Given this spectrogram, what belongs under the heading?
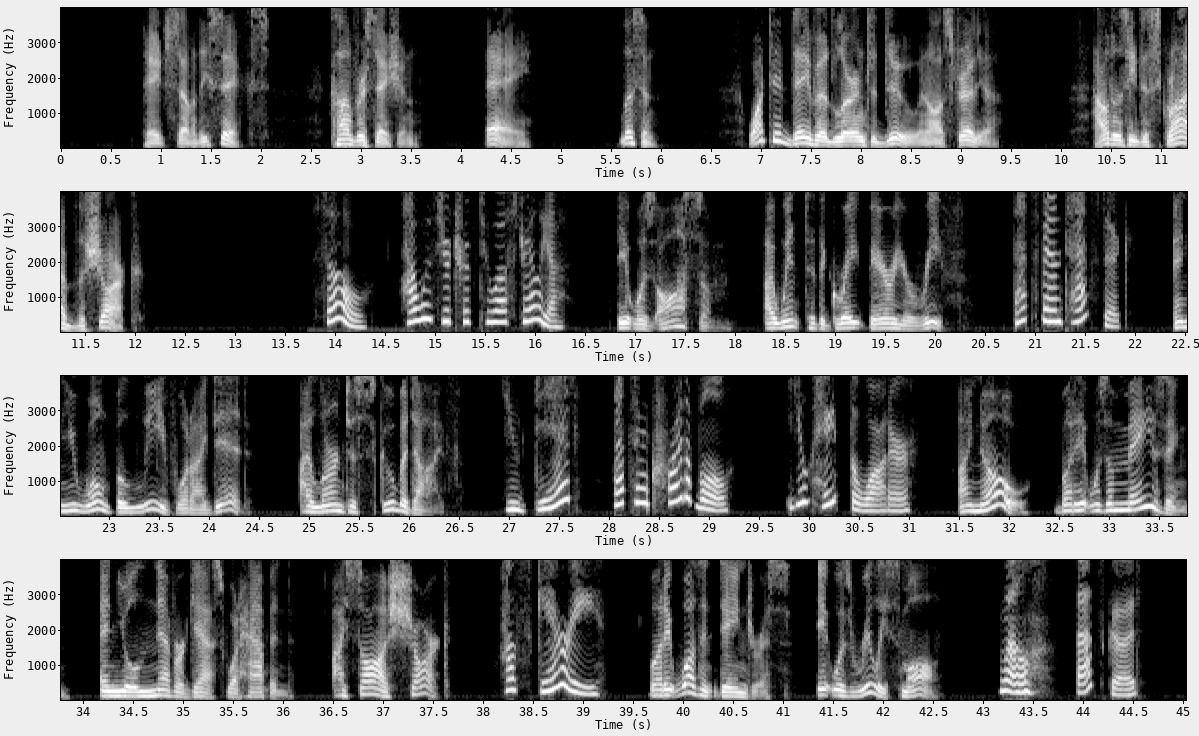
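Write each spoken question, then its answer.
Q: What did David learn to do in Australia?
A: He learned to scuba dive.

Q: How does he describe the shark?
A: It wasn't dangerous; it was really small.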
